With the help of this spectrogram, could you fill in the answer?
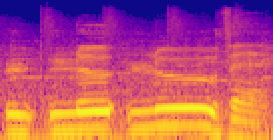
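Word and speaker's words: Löwe: She said it's pronounced Louvre. Louvre. That's how you say lion in German.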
